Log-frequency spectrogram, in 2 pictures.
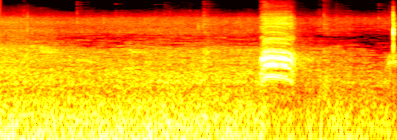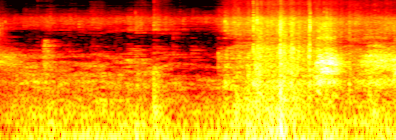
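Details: A crow gives two short, harsh caws about three seconds apart over steady background hiss, with a faint click between them.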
